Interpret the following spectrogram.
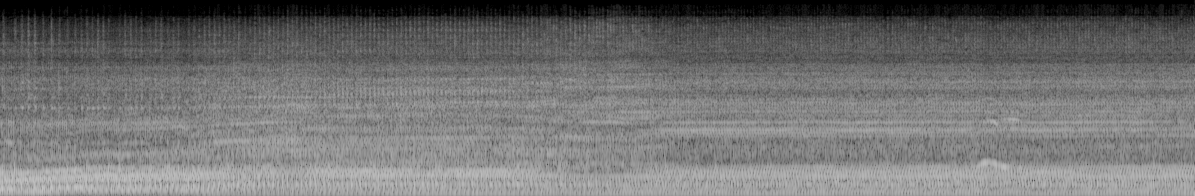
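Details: Old RedMax two-stroke leaf blower after carburetor cleaning, tank cleaning and fuel line replacement, run outside: steady buzz settling from higher rev to an even idle without stumbling; runs properly, shut-off works.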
